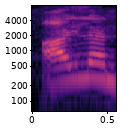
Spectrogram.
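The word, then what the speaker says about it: island: ছিল এটা প্রোনাউন্সিয়েশনটা দেখো আইল্যান্ড হবে এস টা সাইলেন্ট থাকবে এস টা উচ্চারণ হবে না তাই হবে আইল্যান্ড একটা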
